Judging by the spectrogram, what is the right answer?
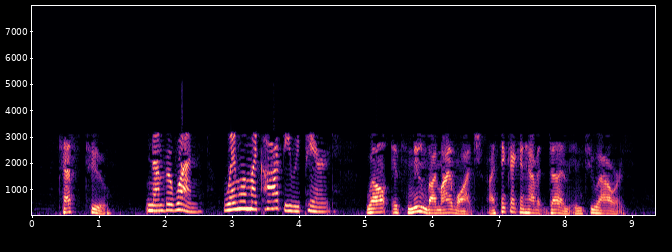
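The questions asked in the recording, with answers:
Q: When can the woman get her car?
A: At 2 o'clock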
